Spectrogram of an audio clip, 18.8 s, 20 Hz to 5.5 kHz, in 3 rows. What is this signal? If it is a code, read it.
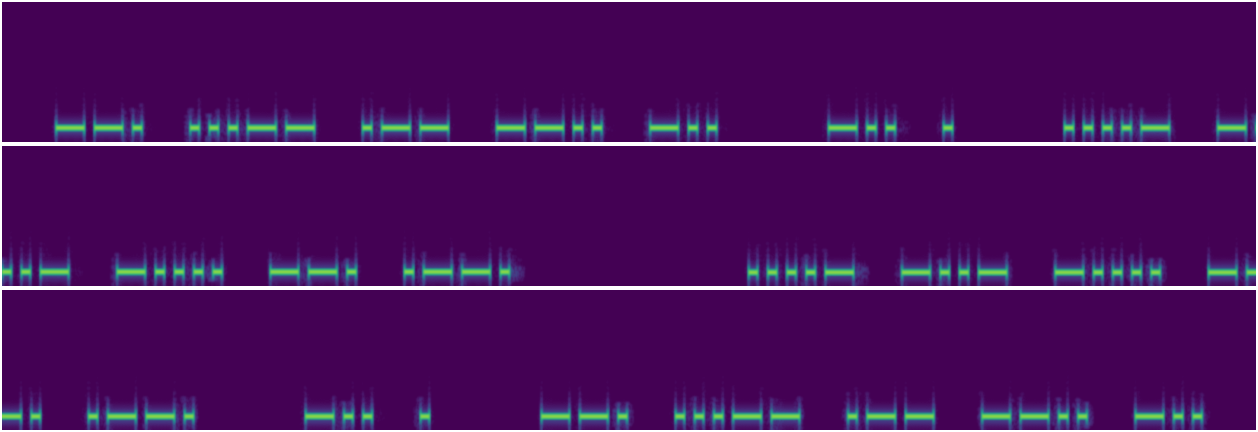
Morse code, heard as a keyed tone, about 25 wpm, spaced as for 20 wpm, 590 Hz. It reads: G3WZD DE 4X6GP 4X6GP DE G3WZD
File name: QSO310 20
